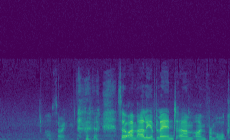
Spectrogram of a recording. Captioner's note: laughs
